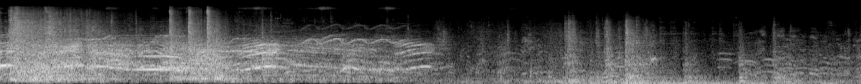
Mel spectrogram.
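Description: Several men shouting loudly together around a horse-racing starting gate, with high warbling whistles, beginning with a sharp bang. After about four seconds the shouting stops and only scattered knocks and a low rumble remain.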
